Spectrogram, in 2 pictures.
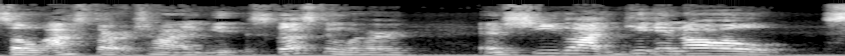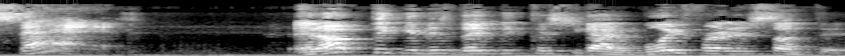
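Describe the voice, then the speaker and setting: Audible room echo and noticeable background noise around a man at a moderate pace. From Central Florida. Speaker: rapper. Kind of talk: casual interview.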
